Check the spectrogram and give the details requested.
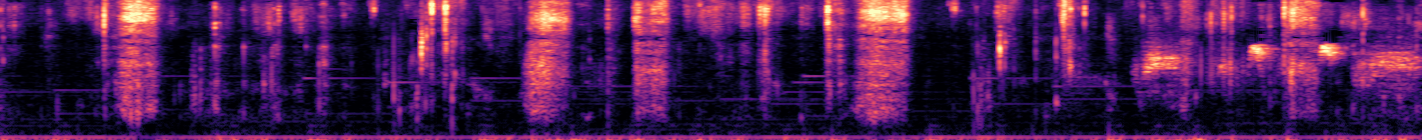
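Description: Close-miked wet chewing and biting of soft, creamy durian mille-crêpe cake, with mouth noises coming in irregular bursts. A steady low hum runs underneath.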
